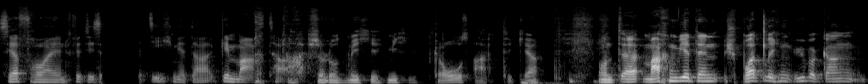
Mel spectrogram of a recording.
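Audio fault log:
0.57–0.95 s, repeated packet loss (robotic sound): The speech breaks up into a choppy stutter. Four short holes fall close together, the longest about 28 ms. Together they remove about 80 ms of audio. Each hole is patched by stretching the sound just before it, so about a fifth of this stretch is filler rather than real signal. The repeated patches give the robotic edge.
1.01–1.40 s, long network dropout: The speech cuts out for about 0.38 s. The last sound is briefly carried on as a fading tail. Most of the gap, about 0.33 s, is then plain silence. When audio returns, that missing piece never comes back. The sound simply resumes further on. A long stall in the incoming stream is the likely cause, with concealment giving up after a short tail.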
